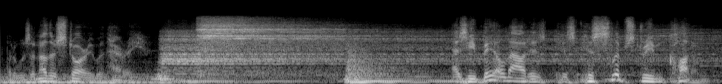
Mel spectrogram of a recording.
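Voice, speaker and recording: An actor playing an excitable, slangy American airman who tells his war story in a dramatic old radio thriller style. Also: medium pitch. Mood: tense recounting. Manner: dramatic, slangy, halting under strain. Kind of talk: 1940s-50s radio drama narration and acting. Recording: old-time radio recording with music.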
